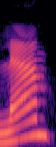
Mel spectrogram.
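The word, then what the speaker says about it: lamb: यह है लैं बी साइलेंट है।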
